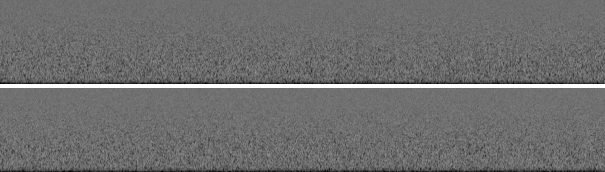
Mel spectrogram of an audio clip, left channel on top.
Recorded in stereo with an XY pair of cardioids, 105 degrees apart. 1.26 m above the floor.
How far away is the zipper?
I don't hear a zipper.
